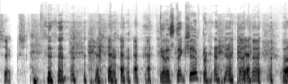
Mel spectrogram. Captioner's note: laughing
